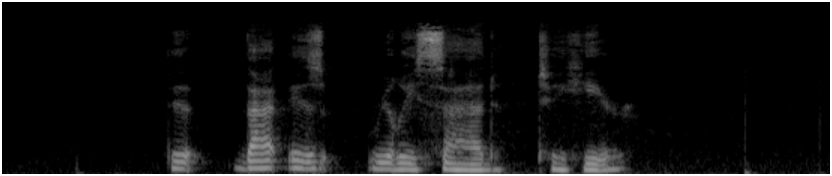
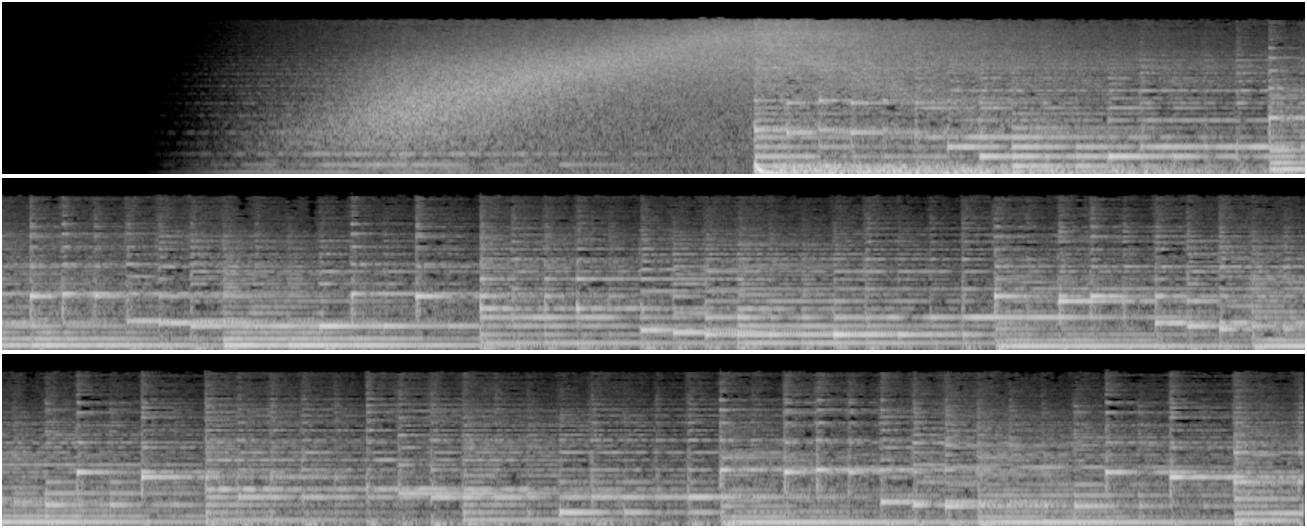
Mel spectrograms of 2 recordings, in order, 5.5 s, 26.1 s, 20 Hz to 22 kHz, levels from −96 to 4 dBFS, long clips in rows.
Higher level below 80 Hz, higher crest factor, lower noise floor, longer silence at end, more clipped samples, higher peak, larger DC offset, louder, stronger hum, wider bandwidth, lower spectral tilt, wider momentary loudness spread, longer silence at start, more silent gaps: second, -76 dBFS vs -34 dBFS; about the same, 22 dB vs 18 dB; first, -84 dBFS vs -67 dBFS; first, 0.55 s vs 0 s; neither; second, -24 dBFS vs -2 dBFS; neither; second, -44 LUFS vs -20 LUFS; neither; about the same, 13.5 kHz vs 14.5 kHz; about the same, -5 dB/octave vs -4.5 dB/octave; first, 15 LU vs 6 LU; second, 1.1 s vs 1.7 s; neither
